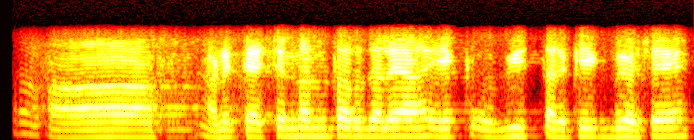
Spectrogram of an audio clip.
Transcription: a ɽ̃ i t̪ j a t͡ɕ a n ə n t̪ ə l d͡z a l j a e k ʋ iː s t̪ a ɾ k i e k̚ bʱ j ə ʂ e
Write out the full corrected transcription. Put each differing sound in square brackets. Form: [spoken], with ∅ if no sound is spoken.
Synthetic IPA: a ɽ̃ i t̪ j a t͡ɕ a n ə n t̪ ə [ɾ] d͡z a l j a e k ʋ iː s t̪ a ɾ k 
